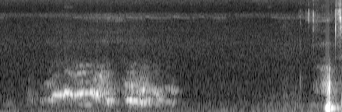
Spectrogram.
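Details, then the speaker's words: Snoring from an old female dog in the background. "my dog snoring in the background. If you can hear her, she's an old girl."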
